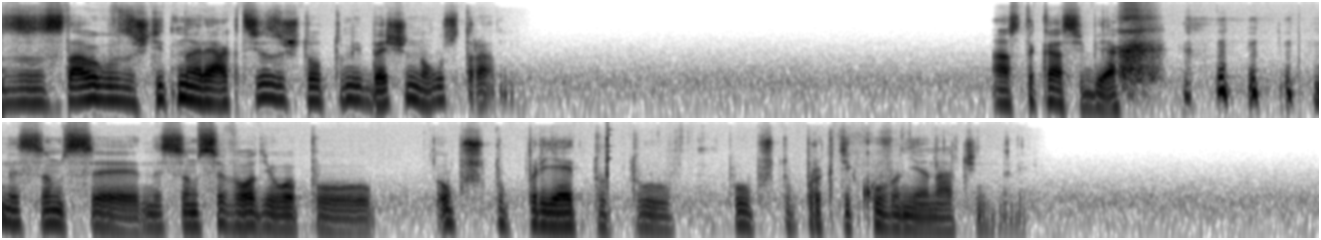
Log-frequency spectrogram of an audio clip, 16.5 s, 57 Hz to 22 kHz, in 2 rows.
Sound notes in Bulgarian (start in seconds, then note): 6.8 смее се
